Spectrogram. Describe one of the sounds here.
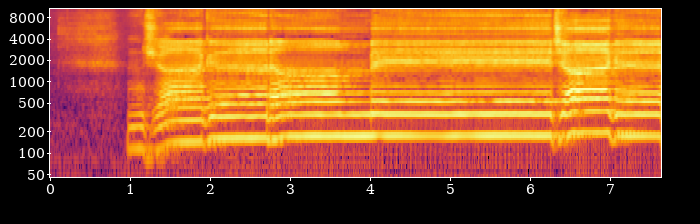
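A man sings long, steady notes close to a microphone.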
